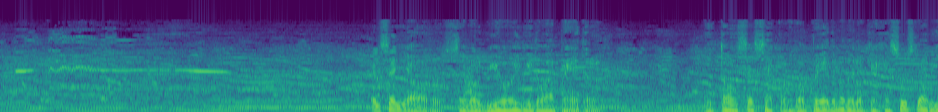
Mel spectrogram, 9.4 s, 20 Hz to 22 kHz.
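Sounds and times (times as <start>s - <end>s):
rooster crowing: 0.0s - 3.0s
speech: 3.7s - 6.2s, 7.2s - 9.3s.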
